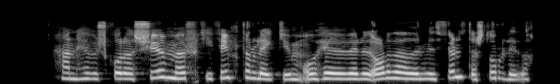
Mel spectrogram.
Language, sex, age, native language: Icelandic, female, 20-29, Icelandic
